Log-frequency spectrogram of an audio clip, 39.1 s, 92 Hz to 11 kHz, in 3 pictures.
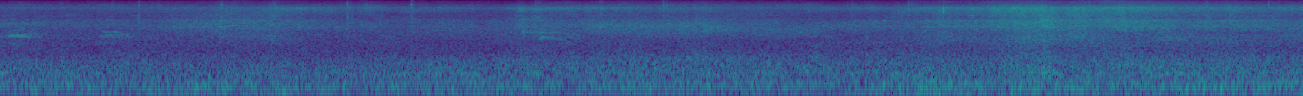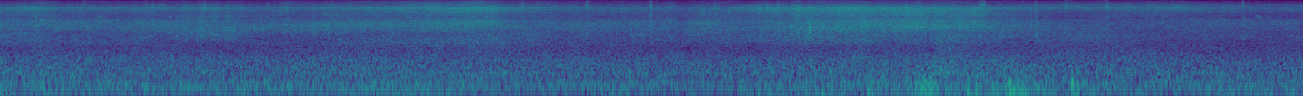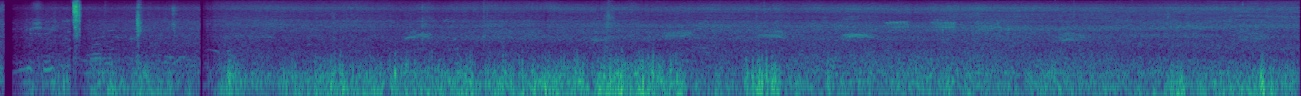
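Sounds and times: surf washing against shore: 0:00.0 - 0:39.0
wind rumbling on microphone: 0:15.4 - 0:39.0.

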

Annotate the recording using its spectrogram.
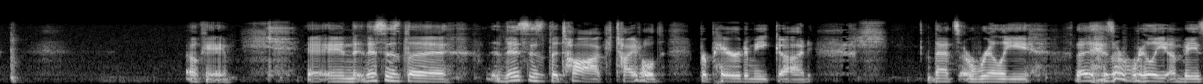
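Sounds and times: person sniffing: 0:02.4 - 0:03.1, 0:08.2 - 0:08.9.

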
